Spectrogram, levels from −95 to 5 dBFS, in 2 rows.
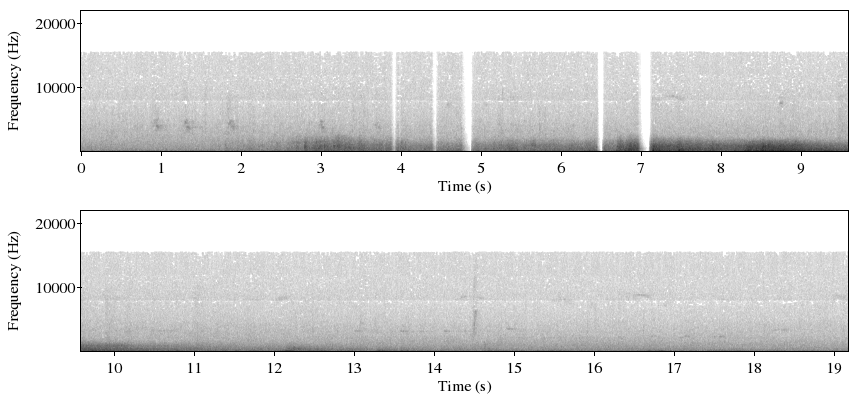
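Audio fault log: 3.87–4.91 s, repeated stalls (stutter): packets kept arriving late, so the jitter buffer emptied four times and the receiver stretched the last sound, at most 122 ms at once and 248 ms in all. The sound drags and stutters, with nothing missing.
6.44–6.55 s, short stall from a late packet: one packet missed its turn and the receiver held the last sound for 76 ms until it came. A sound lingers too long, then continues unbroken.
6.96–7.14 s, call audio freeze: packets were likely held up on the way, emptying the jitter buffer. A 150 ms gap is filled as the last sound carries on and fades, ending in 70 ms of silence, then the audio resumes where it stopped.
11.60–14.44 s, jitter buffer speed-up: the buffer had built up excess audio, so the receiver trimmed short pitch-period pieces, roughly 150 ms in total. The audio runs at 105% speed with unchanged pitch and sounds hurried.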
